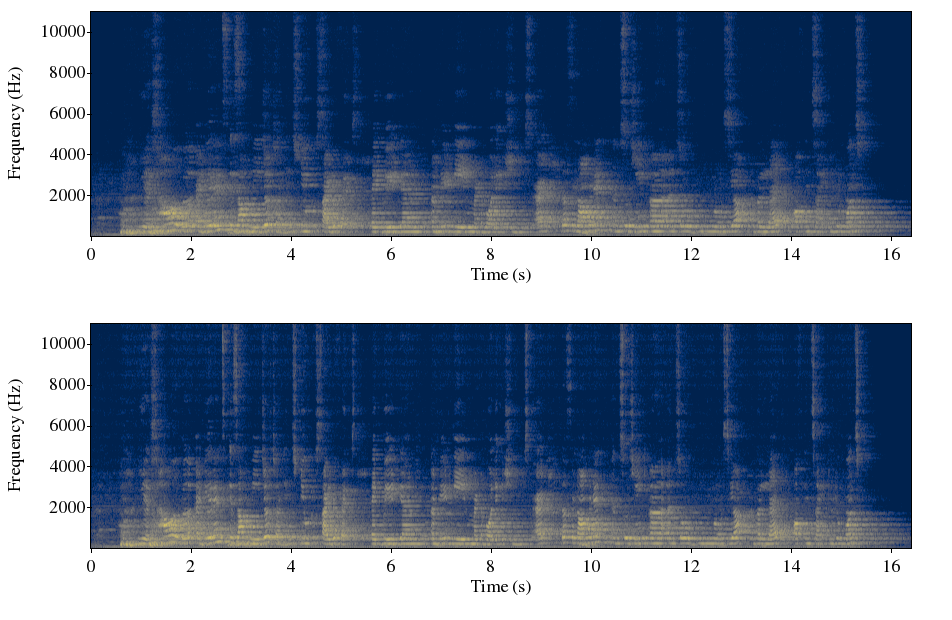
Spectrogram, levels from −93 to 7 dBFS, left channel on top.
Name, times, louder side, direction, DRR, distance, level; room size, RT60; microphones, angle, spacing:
voice 1, 0.6-5.1 5.6-8.1 8.4-9.1 9.4-13.0 13.3-13.8 14.0-15.4, right 2 dB, 60° right, 3 dB, 0.6 m, -25 dB
9.5 x 4.5 x 5.3 m, 2.7 s
head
